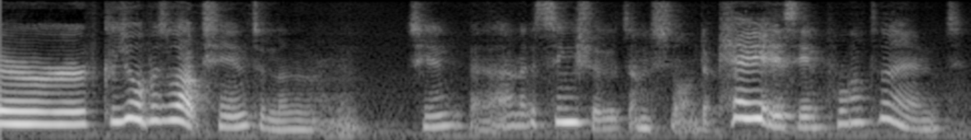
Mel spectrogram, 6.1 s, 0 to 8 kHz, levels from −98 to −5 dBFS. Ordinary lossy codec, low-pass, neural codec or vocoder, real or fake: none; none; codec, 16 kHz, 0.5 kbps, FunCodec, trained on LibriTTS, 25 frames a second; fake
